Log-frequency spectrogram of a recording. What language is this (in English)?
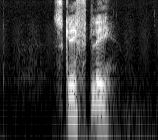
Norwegian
